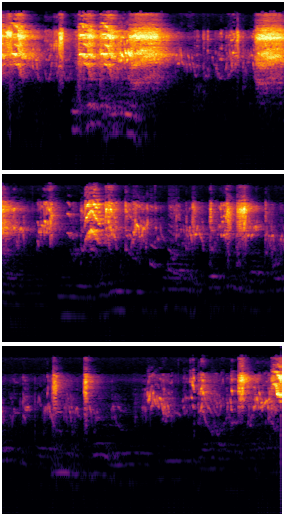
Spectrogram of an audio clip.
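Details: Budgerigars squawking and chattering, with loud harsh bursts early on, followed by continuous warbling chatter; a lower tonal voice, possibly speech, runs beneath through much of the recording.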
